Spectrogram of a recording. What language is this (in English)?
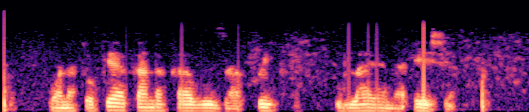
Swahili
